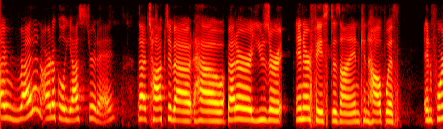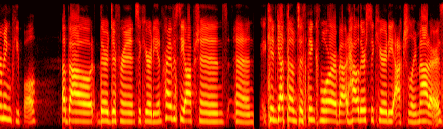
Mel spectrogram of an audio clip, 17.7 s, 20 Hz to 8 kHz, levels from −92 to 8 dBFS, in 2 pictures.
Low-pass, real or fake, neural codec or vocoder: 7.2 kHz; real; none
